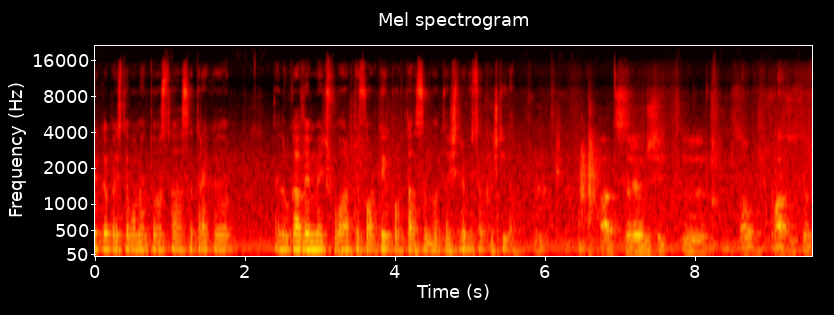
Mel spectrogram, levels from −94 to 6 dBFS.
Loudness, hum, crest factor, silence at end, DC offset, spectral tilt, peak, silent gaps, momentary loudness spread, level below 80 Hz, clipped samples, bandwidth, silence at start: -34 LUFS; none; 20 dB; 0 s; under 0.1%; -5.5 dB/octave; -14 dBFS; none; 12 LU; -60 dBFS; under 0.1%; 17 kHz; 0 s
